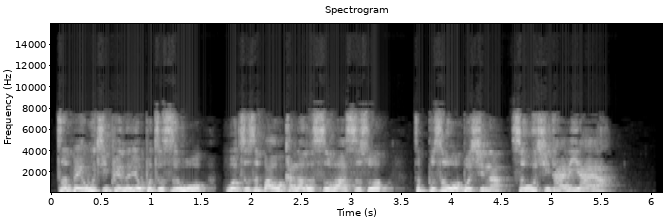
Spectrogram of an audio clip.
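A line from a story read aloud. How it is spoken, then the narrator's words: Protesting innocence. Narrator (Chinese): 张丑喊冤说道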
